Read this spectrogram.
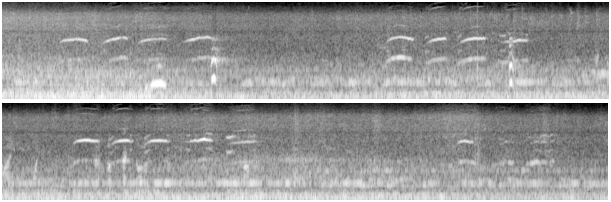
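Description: A baby monkey squeaks in short, high, rising-and-falling cries.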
